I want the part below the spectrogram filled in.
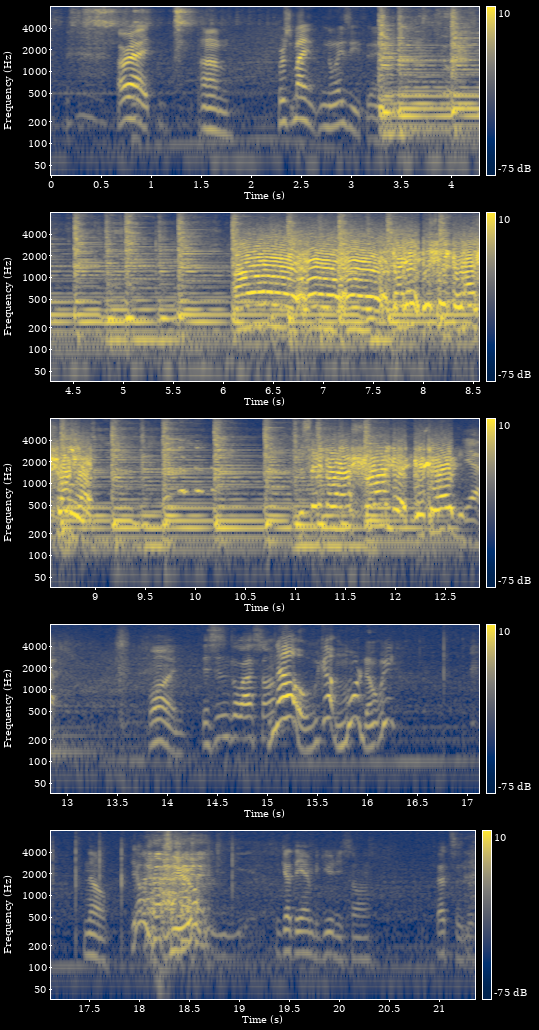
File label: Banter; Background Actors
